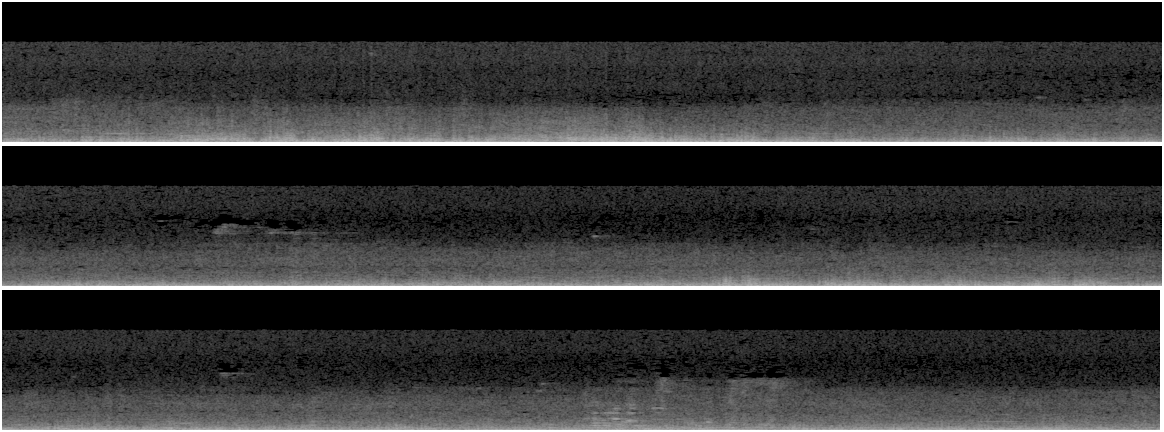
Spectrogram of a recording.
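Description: Water splashes and hisses in the boat's wake.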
